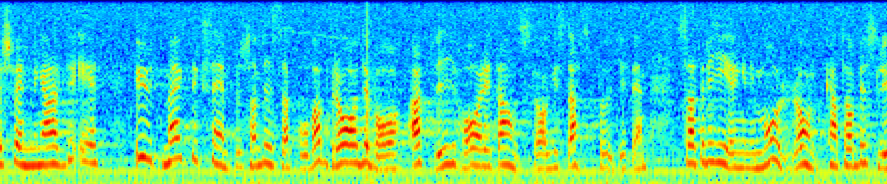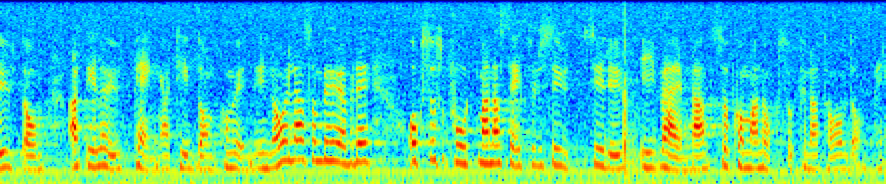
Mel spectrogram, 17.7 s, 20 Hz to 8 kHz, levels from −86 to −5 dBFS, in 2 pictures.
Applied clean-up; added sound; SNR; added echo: none; Fireworks; 18 dB; none.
